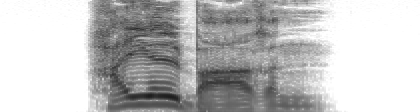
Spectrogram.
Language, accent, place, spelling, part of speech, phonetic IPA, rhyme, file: German, Germany, Berlin, heilbaren, adjective, [ˈhaɪ̯lbaːʁən], -aɪ̯lbaːʁən, De-heilbaren.ogg
- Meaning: inflection of heilbar: 1. strong genitive masculine/neuter singular 2. weak/mixed genitive/dative all-gender singular 3. strong/weak/mixed accusative masculine singular 4. strong dative plural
